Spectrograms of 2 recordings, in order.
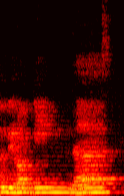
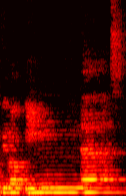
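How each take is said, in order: First: The vowel in 'nas' is drawn out long. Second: The vowel in 'nas' is kept short. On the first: The speaker calls it wrong. "people would normally say" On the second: The speaker calls it right. "it's supposed to be ... It's not a mad"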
